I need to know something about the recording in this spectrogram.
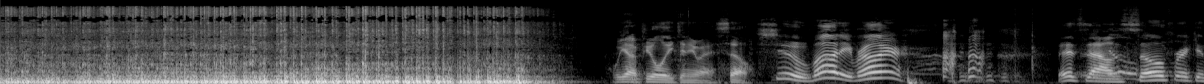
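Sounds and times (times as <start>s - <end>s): engine running loudly: 0.0s - 5.7s.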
